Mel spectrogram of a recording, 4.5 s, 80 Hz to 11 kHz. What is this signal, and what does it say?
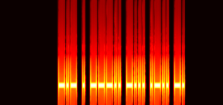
Morse code, heard as a keyed tone, about 30 wpm, 700 Hz. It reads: KE8BLN
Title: USA Call Signs 30wpm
